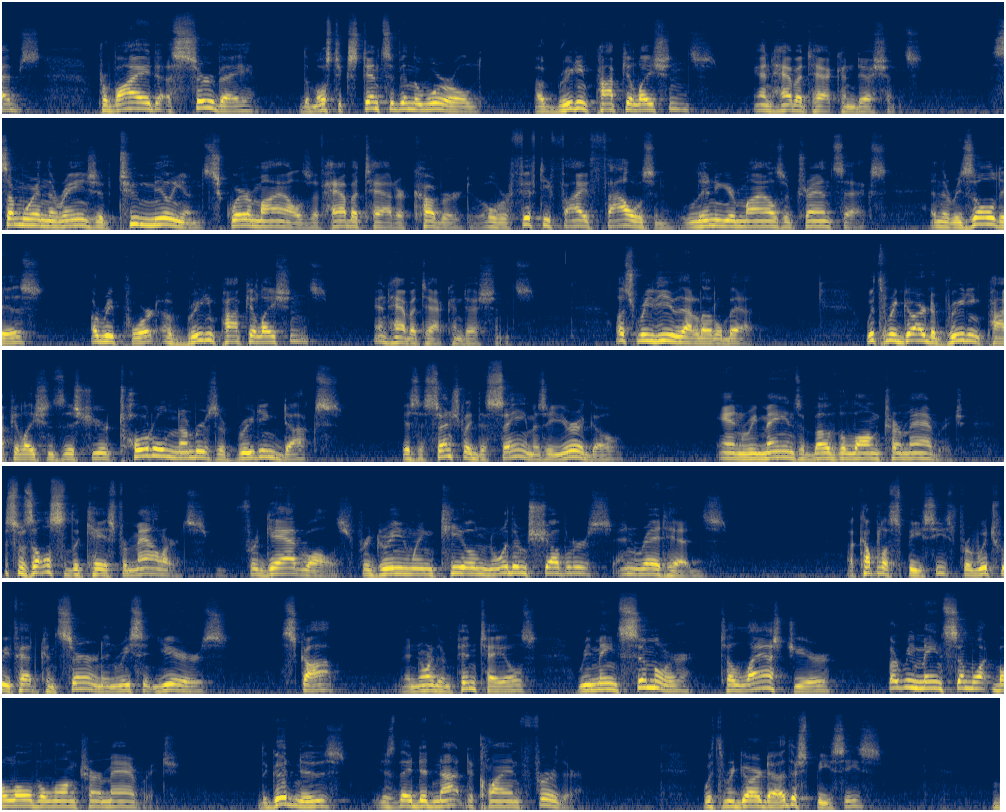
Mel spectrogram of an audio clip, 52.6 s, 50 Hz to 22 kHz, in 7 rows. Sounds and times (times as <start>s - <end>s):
Speech: 0.0s - 20.8s, 21.5s - 27.2s, 27.9s - 35.6s, 36.4s - 49.5s, 50.4s - 51.8s.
